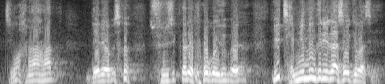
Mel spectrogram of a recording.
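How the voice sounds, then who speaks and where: Older pastor guy, high voice, lively story-style sermon, keeps asking the crowd "right?". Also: quick pace. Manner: animated storytelling, frequent "예?" to the congregation.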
